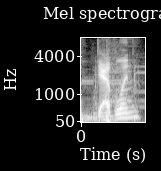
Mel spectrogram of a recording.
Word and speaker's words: Devlin: And apologies to Delvin Hodges because his name is actually Devlin. Right? We both said that wrong, Connor.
